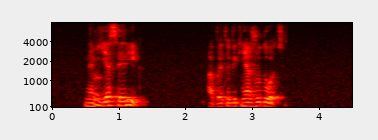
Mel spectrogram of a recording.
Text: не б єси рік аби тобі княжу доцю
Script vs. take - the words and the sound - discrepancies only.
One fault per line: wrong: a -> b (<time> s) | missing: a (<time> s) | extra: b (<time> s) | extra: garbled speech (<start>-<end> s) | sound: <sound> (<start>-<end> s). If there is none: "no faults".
no faults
